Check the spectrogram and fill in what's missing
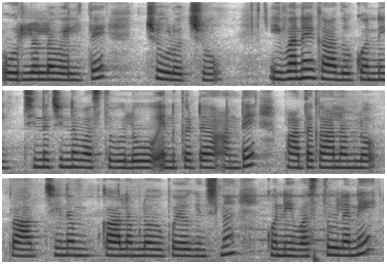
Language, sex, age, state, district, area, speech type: Telugu, female, 18-30, Telangana, Ranga Reddy, rural, spontaneous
